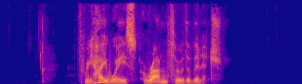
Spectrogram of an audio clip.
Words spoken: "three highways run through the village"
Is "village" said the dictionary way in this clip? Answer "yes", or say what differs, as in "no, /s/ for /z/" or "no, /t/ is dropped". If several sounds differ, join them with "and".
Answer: yes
